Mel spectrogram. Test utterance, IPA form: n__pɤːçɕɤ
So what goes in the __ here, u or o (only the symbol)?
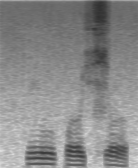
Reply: u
